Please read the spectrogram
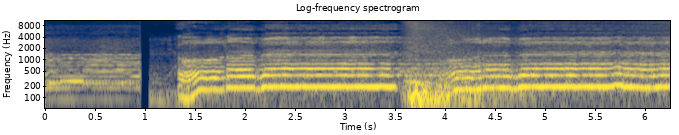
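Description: Chanted vocal music: a voice holding long, steady notes that slide slowly in pitch, cut off briefly about a second in, with a short rushing swell of noise about halfway through.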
